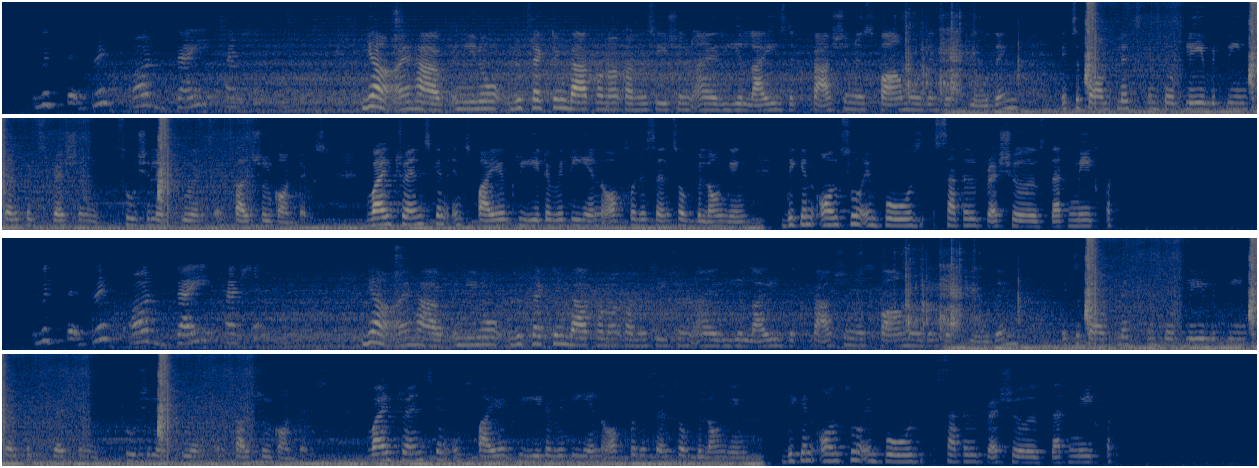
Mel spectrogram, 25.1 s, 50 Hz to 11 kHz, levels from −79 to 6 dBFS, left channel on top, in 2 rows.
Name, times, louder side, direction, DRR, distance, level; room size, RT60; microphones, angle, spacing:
voice 1, 0.3-2.6, right 2 dB, 25° right, 1.7 m, -46 dB
Wind, 0.8-10.7, left 3 dB, 20° left, 1.2 m, -51 dB
voice 2, 3.3-23.7, left 5 dB, 60° left, 0.6 m, -41 dB
Fire, 8.5-15.6, right 1 dB, 5° right, 0.8 m, -42 dB
sound 1, 9.4-20.2, right 4 dB, 50° right, 0.5 m, -43 dB
6.7 x 4.8 x 5.5 m
head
